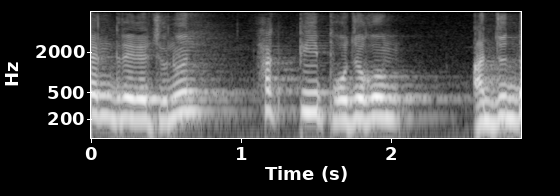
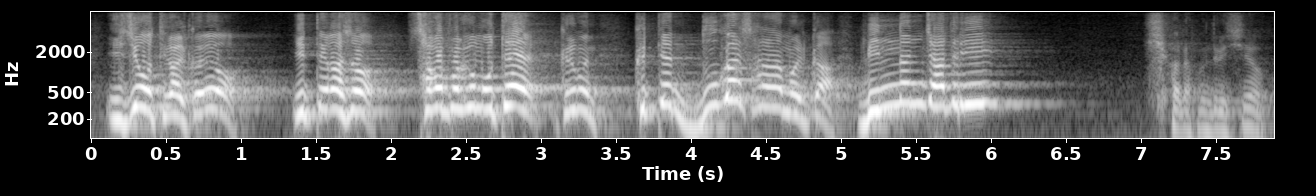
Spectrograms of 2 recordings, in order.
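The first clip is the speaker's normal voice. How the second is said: louder, higher fervent preaching; preaching at full force; 6 semitones higher, 8 dB louder than usual. Acted. Preacher warning the congregation about the coming crisis, fervent and loud. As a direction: build it like a pulpit warning. Sermon climax, rising fervour.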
